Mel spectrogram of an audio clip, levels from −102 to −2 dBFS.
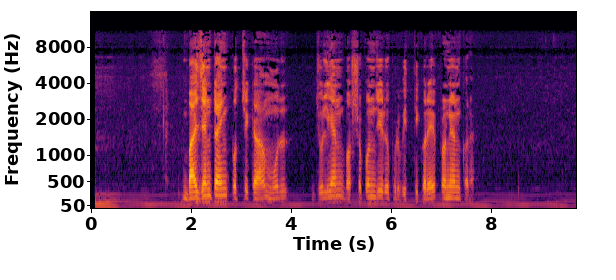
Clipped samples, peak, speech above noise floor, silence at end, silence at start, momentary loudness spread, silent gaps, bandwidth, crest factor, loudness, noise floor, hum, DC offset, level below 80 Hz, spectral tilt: under 0.1%; 0 dBFS; 33 dB; 2.05 s; 0.05 s; 25 LU; none; 11.5 kHz; 26 dB; -23 LUFS; -57 dBFS; 50 Hz at -55 dBFS; under 0.1%; -54 dBFS; -1.5 dB/octave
